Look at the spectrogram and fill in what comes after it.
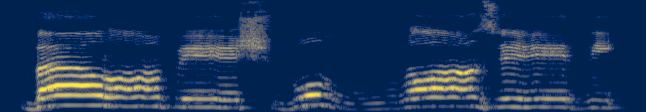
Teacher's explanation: اب را کے نیچے زیر ہے اس لیے را جو ہے وہ باریک پڑھا جا رہا ہے اور سخت پڑھا جا رہا ہے اس لیے کہ را کے اوپر تشدید ہے۔ با را کے ساتھ سختی سے مل رہا ہے، تشدید کی وجہ سے را باریک اس لیے ہو رہا ہے کہ را کے نیچے زیر ہے۔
